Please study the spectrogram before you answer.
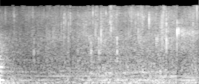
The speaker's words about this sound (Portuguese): A chuva apertou e o luau precisou ser adaptado.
